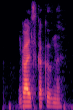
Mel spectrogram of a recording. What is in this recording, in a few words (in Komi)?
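"гальскакывны", Komi, male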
